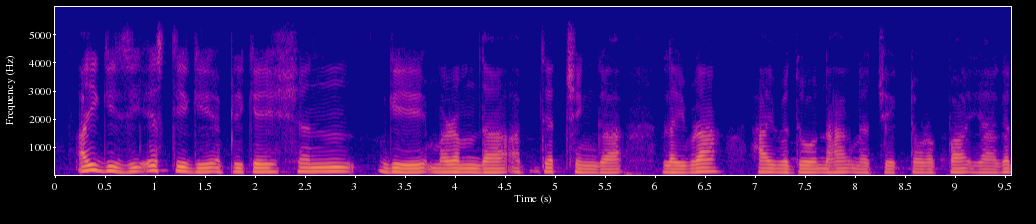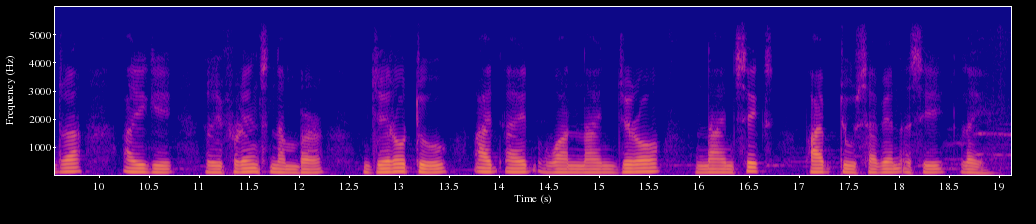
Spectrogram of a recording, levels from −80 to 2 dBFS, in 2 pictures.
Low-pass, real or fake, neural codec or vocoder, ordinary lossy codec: 5.4 kHz; real; none; none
